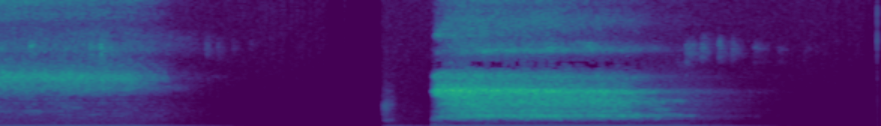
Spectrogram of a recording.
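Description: Deep yoga breathing during a vinyasa flow: one long, airy exhale fades out, then after a pause comes a sharp intake and another long, loud, breathy breath close to the mic, over a faint low hum.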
